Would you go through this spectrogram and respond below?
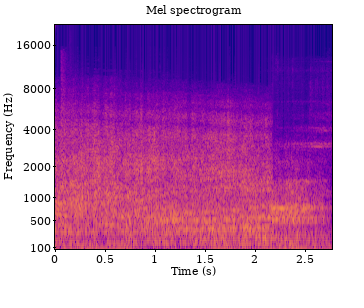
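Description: A fighter jet's engine roars loud and close, a steady broad rushing thunder that holds throughout and eases slightly at the end.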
